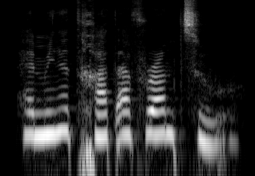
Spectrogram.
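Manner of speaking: ordinary delivery, nothing marked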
